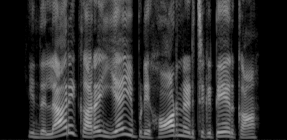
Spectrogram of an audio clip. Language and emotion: Tamil, angry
